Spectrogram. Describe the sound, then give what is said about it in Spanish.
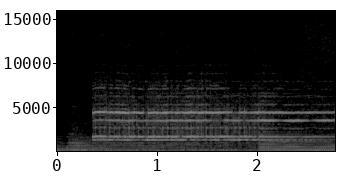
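A telephone bell rings in a bedroom at night with a bright, sustained metallic trill lasting over a second, fairly loud, then cuts off, leaving a faint low hum. No one speaks. “Fue entonces cuando sonó el teléfono.”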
